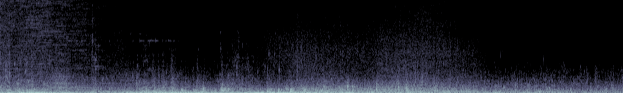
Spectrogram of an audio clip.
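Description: Bubbles gurgle and rise through water, heard muffled underwater.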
